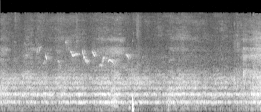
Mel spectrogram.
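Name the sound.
honeybees buzzing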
